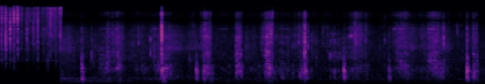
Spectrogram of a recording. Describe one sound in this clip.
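A drawknife scrapes and shaves along a wooden pole.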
